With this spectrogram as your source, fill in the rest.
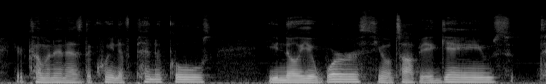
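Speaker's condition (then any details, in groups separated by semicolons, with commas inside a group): No condition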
